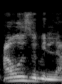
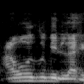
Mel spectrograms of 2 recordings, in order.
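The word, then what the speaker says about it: أعوذ بالله: ধরেন আপনি বলবেন আউযুবিল্লাহ, আমরা সারা জীবন যেটা বলে আসছি, তাহলে আলিফ জবরা আলিফ পেশু আউ হয়ে যায়, হ্যাঁ। কিন্তু আমার যদি সঠিক উচ্চারণ বলতে আউ, তাহলে আইন আনতে হবে আউ।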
